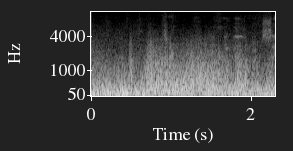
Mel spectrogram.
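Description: Wind buffets the microphone on the coast at Bunbeg, Donegal, a loud constant rushing roar with gusty swells, and a voice is faintly mixed in.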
